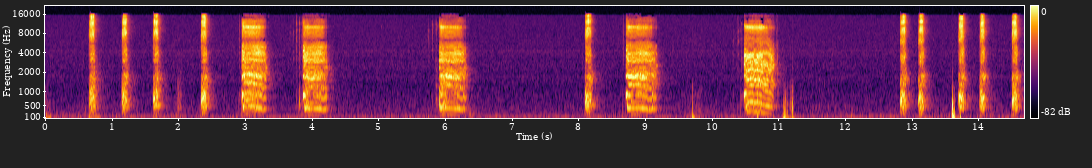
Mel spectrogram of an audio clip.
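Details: Lexi, a pet squirrel, finding her voice and talking for the first time: short broadband chattering bursts and clicks, some longer raspy noisy calls, irregularly spaced, with quiet indoor background hum.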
